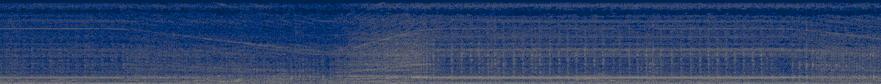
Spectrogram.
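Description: A Honda Benly e electric motorcycle motor whine hums steadily, dips briefly, then rises again and holds a constant high-pitched tone with a faint buzz.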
